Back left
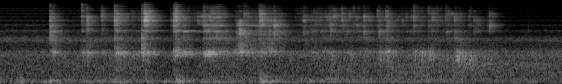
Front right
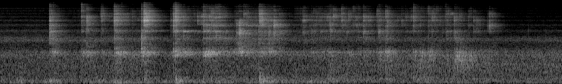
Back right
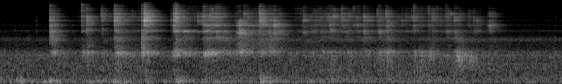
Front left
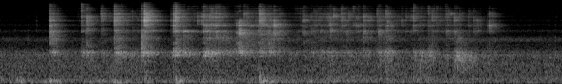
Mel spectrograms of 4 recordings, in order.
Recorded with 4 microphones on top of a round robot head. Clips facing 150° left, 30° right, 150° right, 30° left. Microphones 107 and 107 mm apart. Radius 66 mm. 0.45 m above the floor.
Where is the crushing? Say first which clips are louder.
Even, front left 1 dB; straight ahead, 0.7 m.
